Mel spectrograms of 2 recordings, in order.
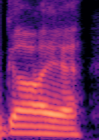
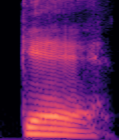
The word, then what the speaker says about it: Gaer: all the bits it's it has taken it from gaia but is pronounced by all and sundry gear every historical uh bit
